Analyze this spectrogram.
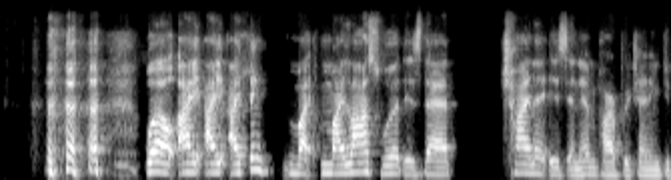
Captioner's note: laughs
